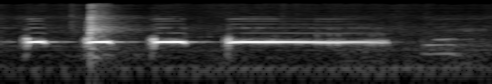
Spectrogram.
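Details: Song of a Bangkok perkutut, the zebra dove, played to draw other birds into singing. Three quick staccato coos run into a long, smooth, unwavering whistled note, then a quiet closing sound.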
